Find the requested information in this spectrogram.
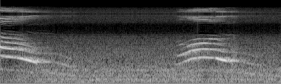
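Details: Pet Bengal cat meowing: two clear, tonal, arching meows, the first at the start and the second near the end, each rising then falling in pitch, with a quiet pause between them.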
